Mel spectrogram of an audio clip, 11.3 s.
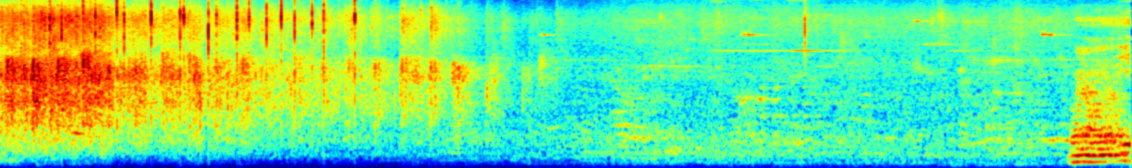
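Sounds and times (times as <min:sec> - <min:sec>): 
crowd clapping at a campesino assembly event in Colombia: 0:00.0 - 0:06.0.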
